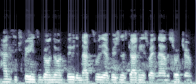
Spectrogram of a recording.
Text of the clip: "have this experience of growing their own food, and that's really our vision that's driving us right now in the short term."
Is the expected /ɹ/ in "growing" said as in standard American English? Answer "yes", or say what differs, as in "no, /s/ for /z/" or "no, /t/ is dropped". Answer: no, /ɹ/ is dropped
